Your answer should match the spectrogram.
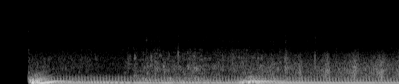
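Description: A car carrying a bomb ball drives steadily away from Västerås, Sweden, toward increasingly sparsely built countryside, with a deep, continuous engine rumble heard from inside, a brief surge in revs midway, then settling back to an even drone with road noise.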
